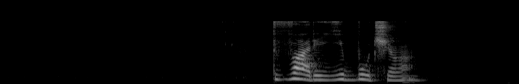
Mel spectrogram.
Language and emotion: Russian, angry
